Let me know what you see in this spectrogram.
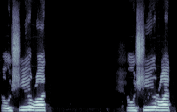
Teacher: ہا کو درمیان حلق سے ادا کریں گے، یہاں پر را کے اوپر زبر ہے، اس لیے را کو پر پڑھا جائے گا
